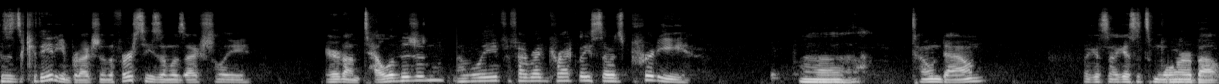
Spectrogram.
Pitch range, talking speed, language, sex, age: 110-135 Hz, 150 wpm, English, male, 20-39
